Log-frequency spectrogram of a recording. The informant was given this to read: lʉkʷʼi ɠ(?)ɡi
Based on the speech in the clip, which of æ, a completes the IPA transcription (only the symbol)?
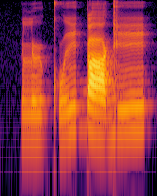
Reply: a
